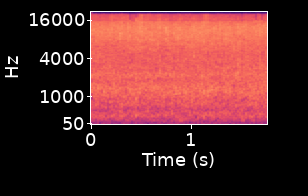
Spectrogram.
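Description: River water rushes steadily around boulders in a continuous, even broadband roar, close and unbroken, with no voices.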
